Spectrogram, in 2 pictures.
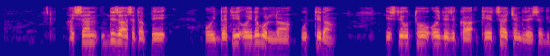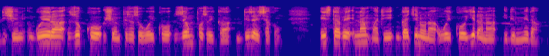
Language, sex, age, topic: Gamo, male, 25-35, government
